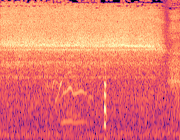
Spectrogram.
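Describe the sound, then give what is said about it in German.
A voice imitates ocean surf with a steady, breathy hiss held for several seconds, fairly soft, with a faint whistling edge and one small click partway through. “Können wir hier so Meeresrauschen einspielen?”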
